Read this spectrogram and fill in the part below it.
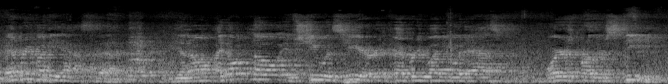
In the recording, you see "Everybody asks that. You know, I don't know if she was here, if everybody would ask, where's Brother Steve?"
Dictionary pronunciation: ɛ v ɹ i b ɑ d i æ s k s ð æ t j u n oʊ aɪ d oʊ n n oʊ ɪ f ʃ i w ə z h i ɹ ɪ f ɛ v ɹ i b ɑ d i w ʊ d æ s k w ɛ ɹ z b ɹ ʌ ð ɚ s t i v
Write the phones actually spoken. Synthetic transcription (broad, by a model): ɛ v ɹ i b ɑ d i æ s s ð æ t j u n oʊ aɪ d oʊ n n oʊ ɪ f ʃ i w ə z h i ɹ ɪ f ɛ v ɹ i b ɑ d i w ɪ d æ s k w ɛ ɹ z b ɹ ʌ ð ɚ s t i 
